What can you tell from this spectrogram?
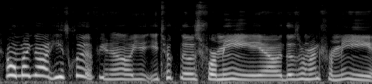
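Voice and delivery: high, swooning gush; high breathless mock swoon; gushing girl voice. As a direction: gush like a dramatic heroine. Kathy gushing over Heathcliff.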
